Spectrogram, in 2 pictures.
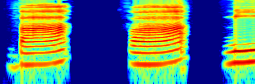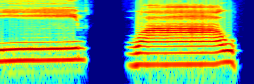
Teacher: ان حروف کی ادائیگی ہونٹوں سے ہوگی اور باقی تمام حروف پر ہونٹ نہیں ہلنے چاہیے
